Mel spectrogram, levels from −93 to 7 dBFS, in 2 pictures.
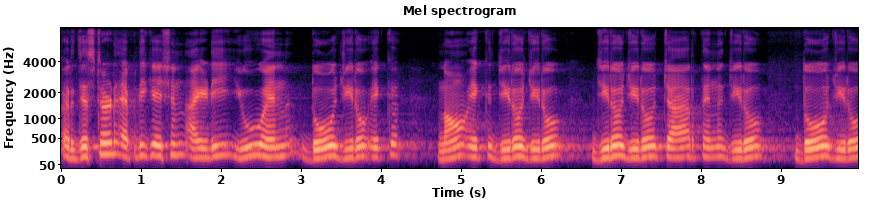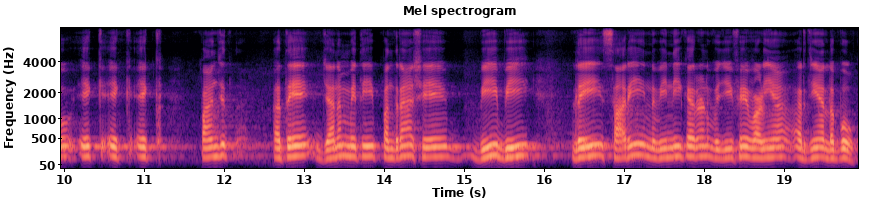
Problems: none marked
